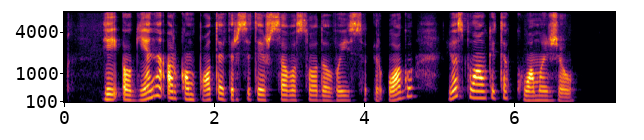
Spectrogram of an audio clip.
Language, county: Lithuanian, Kaunas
